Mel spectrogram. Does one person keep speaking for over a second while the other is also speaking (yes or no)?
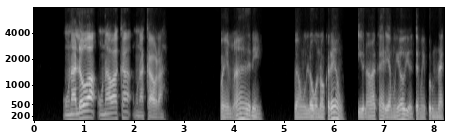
no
